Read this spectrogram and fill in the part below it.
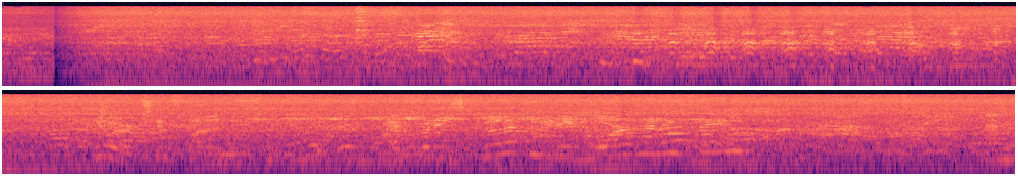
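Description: A young girl squeals with excitement.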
